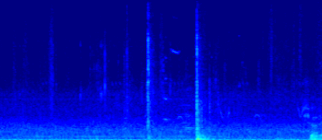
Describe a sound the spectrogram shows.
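A heavy metal door swings open.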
